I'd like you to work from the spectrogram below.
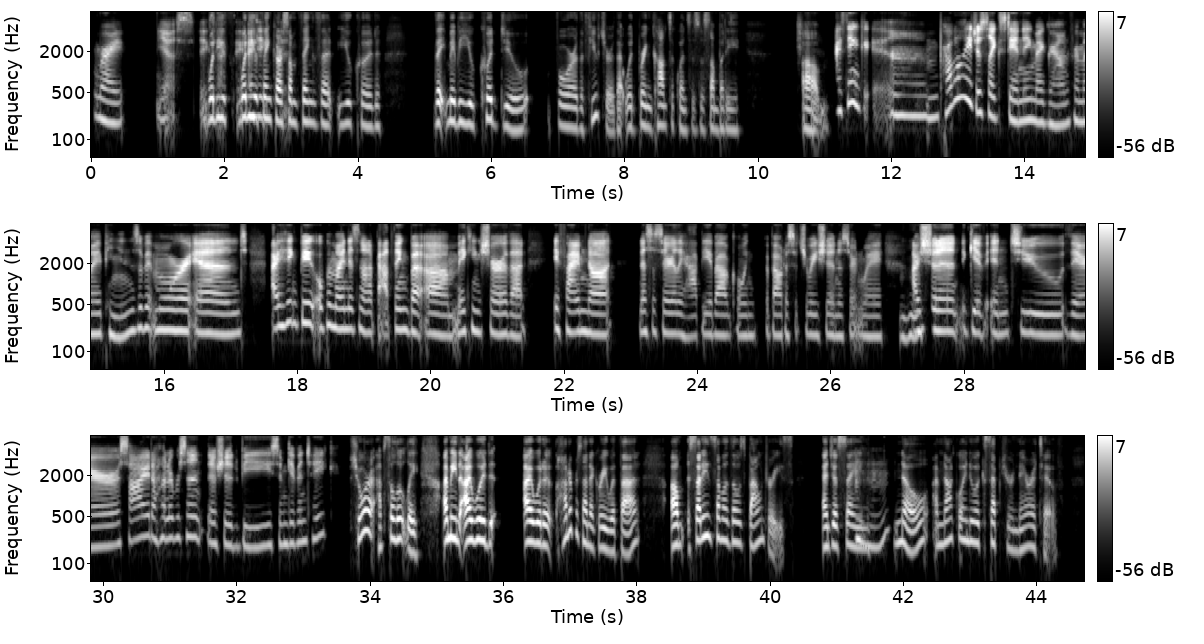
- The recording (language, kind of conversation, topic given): English, advice, How can I get my partner to listen when they dismiss my feelings?
- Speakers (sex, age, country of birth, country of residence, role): female, 30-34, United States, United States, user; female, 55-59, United States, United States, advisor
- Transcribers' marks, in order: none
